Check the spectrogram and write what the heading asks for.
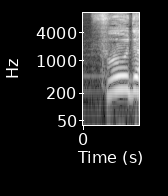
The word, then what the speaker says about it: food: A food safety food 할 때 발음은 장모음이죠. 만약에 짧게 발음하면 food 음식이 아니라 풋 발처럼 들릴 수가 있습니다.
